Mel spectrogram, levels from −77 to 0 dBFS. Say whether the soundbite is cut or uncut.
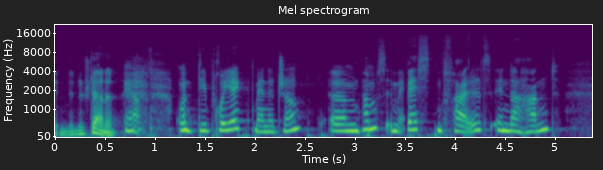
cut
